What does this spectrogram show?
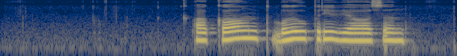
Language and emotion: Russian, sad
